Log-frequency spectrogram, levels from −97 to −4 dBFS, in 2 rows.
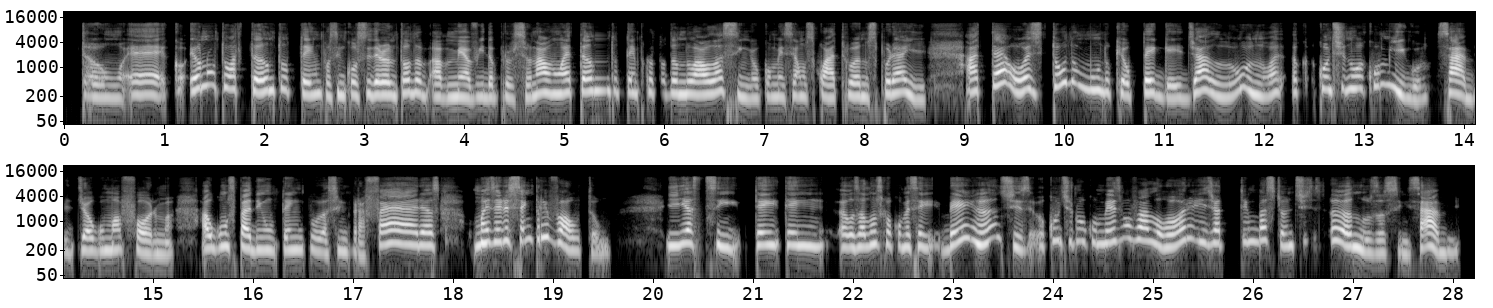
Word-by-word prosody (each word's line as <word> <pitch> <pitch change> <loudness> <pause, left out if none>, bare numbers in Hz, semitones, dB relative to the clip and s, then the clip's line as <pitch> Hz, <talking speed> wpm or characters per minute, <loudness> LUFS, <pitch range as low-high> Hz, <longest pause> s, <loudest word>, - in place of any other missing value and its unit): Então, 190 -3 -6
eh, 220 -2 0
co 280 - -7
eu 285 +4 +5
não 380 +2 -2
tô 325 -4 -1
há 300 - +2
tanto 275 +3 +3
tempo 225 -1 0
assim, 210 +2 -3
considerando 220 0 +2
toda 245 0 0
a 200 -1 +1
minha 195 0 +1
vida 190 +1 -5
profissional, 195 +6 +1
não 235 0 +3
é 245 - +3
tanto 265 0 0
tempo 245 -1 -6
que 255 - -5
eu - - -3
estou 235 0 -15
dando 230 0 +1
aula, 230 +3 +6
assim. 205 -8 -5
Eu 180 - -6
comecei 195 +1 -6
há 200 - -4
uns 195 - -8
4 195 +2 0
anos 200 -3 -2
por 230 0 -1
aí. 230 -9 0 0.4
Até 275 +11 +5
hoje 265 - +2
todo 410 +3 -1
mundo 285 -4 0
que 235 +1 -1
eu 205 - 0
peguei 195 -7 +1
de 175 +8 -1
aluno 235 -2 +1
a 235 - 0
cont 250 0 -7 0.2
continua 305 0 -1
comigo, 250 - -3
sabe. 200 -8 +2
De 210 - -5
alguma 200 +1 0
forma. 165 -6 -1 0.3
Alguns 245 +2 +2
pedem 215 -4 +4
um 205 - -3
tempo 210 0 -5
assim 185 +2 -5
pra 185 -4 -8
férias, 275 - +3 0.4
mas 300 +4 +4
eles 335 +1 +2
sempre 375 +4 0
voltam. 225 - 0 0.6
E, 260 +3 +2
assim, 265 -5 -1
tem 270 0 +1
tem 260 -2 -1 0.2
hã, 240 - 0
os 235 0 +1
alunos 265 +4 +1
que 275 - -3
eu - - -5
comecei 250 0 -4
bem 330 - +1
antes 285 - 0 0.2
continuam 330 +1 -7
com 310 - -9
o - - -3
mesmo 335 +7 -1
valor 310 -5 +3
e 330 -6 -5
já 300 +1 0 0.2
tem 325 0 -5
bastante 270 -5 -3 0.2
anos, 250 - +3
assim, 175 0 -9
sabe. 180 -1 +2
245 Hz, 185 wpm, -21 LUFS, 205-285 Hz, 0.6 s, aula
